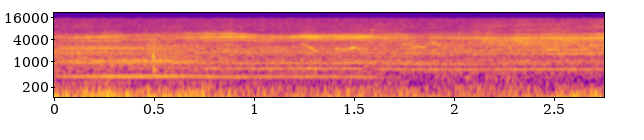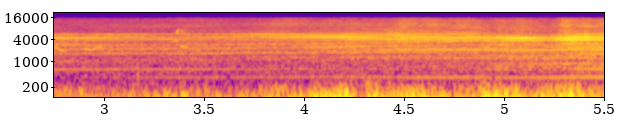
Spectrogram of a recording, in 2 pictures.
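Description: Dancing Wings Tiger Moth 800mm balsa RC biplane with an electric motor flying outdoors in wind, a thin steady motor whine over wind rumble, faint at first and growing louder as it passes closer.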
